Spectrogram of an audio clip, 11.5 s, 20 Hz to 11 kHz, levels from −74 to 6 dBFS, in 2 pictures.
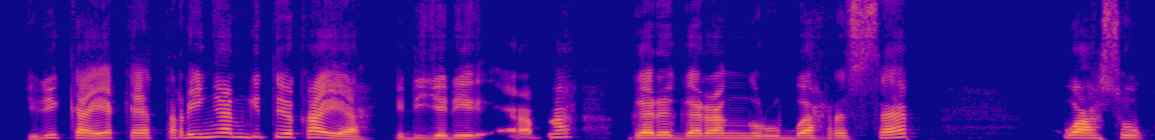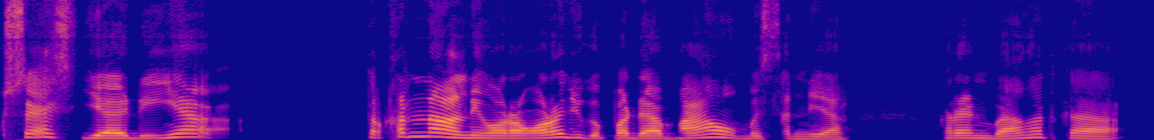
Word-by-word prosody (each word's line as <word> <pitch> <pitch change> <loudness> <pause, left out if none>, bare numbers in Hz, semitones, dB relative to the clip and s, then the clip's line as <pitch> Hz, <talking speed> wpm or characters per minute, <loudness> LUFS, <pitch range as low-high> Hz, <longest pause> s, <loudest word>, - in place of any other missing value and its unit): Jadi 175 +7 -4
kayak 210 -1 +3
kateringan 250 +9 -1
gitu 280 0 -2
ya, - - -25
Kak, 255 - +6
ya, 180 -3 +4 0.2
jadi 170 +3 -10
jadi 200 +1 0
e 390 - -12
apa, 275 - -1 0.3
gara-gara 205 -1 +4
ngerubah 195 +1 -1
resep, 225 +7 -1 0.7
wah 220 -1 +6
sukses, 265 +7 -3
jadinya 205 +7 0 0.7
terkenal 315 -4 +4
nih, 210 - -2
orang-orang 200 +5 +3
juga 210 -4 -7
pada 195 -2 +2
mau 235 +7 +2
pesen 185 -2 -11
ya? 165 -1 -6 0.5
Keren 205 0 -4
banget, 205 +7 -3
Kak. 180 -4 -3
205 Hz, 145 wpm, -22 LUFS, 195-255 Hz, 0.7 s, Kak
